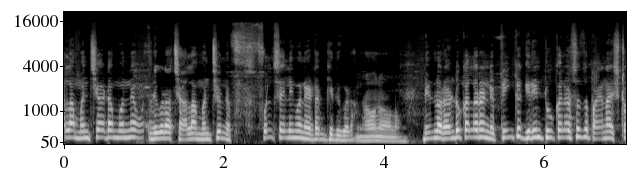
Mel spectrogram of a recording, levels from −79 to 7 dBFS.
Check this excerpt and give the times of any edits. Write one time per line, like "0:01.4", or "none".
0:00.9

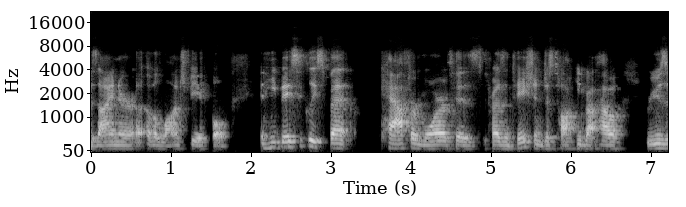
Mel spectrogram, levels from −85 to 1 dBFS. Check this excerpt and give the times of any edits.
none

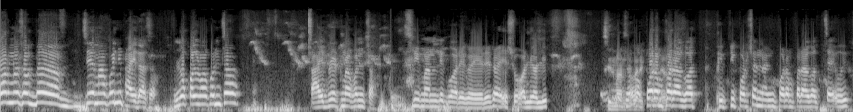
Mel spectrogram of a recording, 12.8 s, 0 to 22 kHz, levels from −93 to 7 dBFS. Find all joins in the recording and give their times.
0:06.0

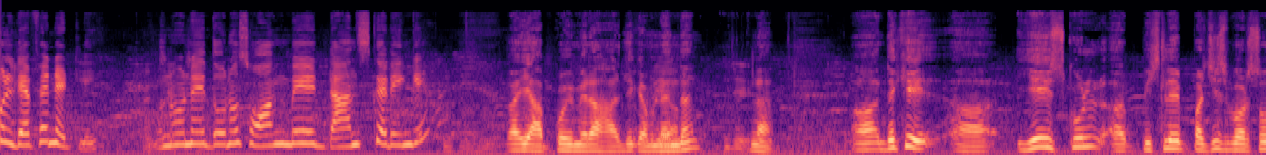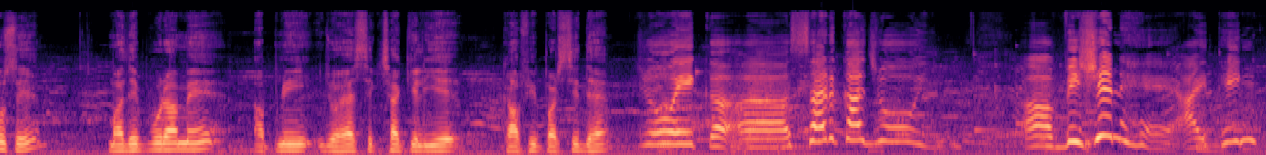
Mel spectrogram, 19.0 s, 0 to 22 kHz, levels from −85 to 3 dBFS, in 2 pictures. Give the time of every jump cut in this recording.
0:03.8
0:14.3

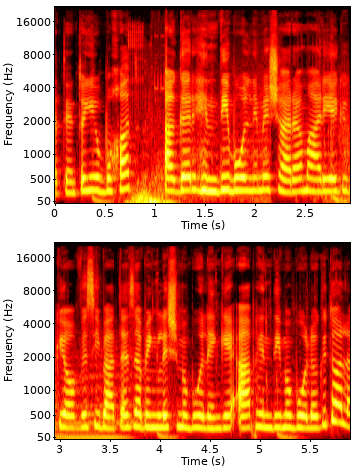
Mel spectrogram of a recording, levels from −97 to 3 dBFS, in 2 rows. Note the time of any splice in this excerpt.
0:00.9

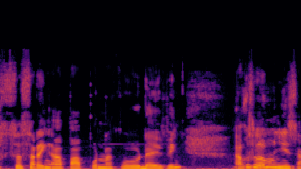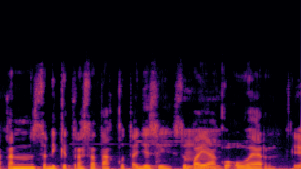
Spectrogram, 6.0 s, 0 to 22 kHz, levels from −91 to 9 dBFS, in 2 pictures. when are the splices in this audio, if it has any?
none

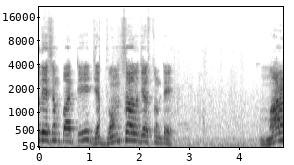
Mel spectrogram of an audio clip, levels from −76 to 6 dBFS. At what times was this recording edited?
0:01.3

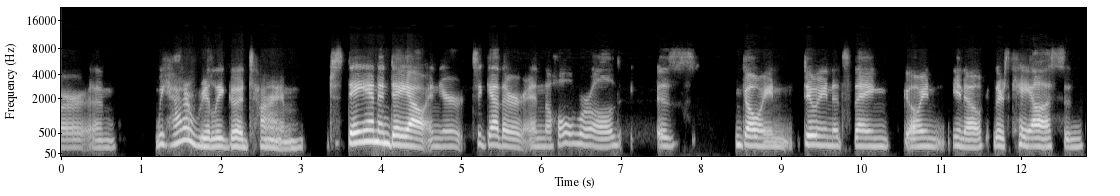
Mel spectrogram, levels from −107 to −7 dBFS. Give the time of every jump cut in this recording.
0:01.0
0:03.0

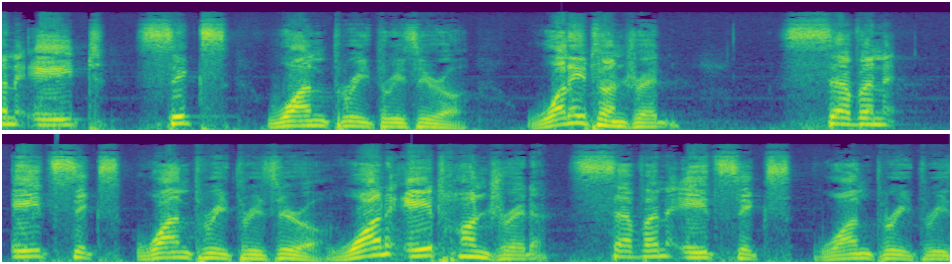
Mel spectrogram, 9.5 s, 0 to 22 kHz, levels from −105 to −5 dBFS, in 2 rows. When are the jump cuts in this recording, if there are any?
0:06.4

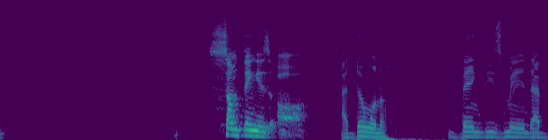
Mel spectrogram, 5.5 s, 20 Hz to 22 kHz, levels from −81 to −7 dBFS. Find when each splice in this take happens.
0:03.4

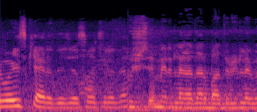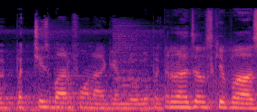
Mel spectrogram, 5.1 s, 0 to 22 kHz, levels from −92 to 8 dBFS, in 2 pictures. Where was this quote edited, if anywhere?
0:01.2
0:04.2

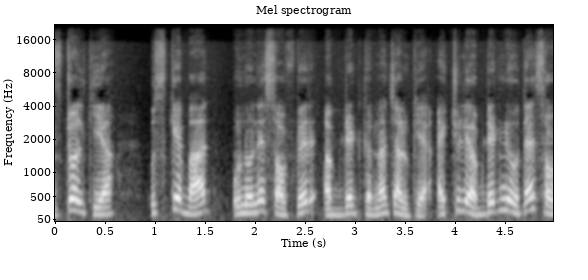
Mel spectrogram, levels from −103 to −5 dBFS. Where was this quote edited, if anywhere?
none

